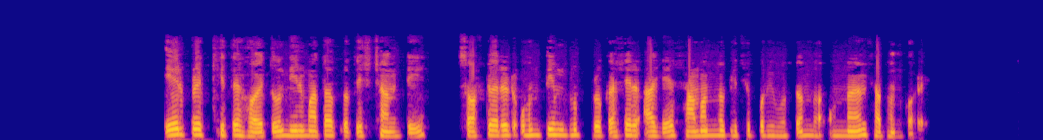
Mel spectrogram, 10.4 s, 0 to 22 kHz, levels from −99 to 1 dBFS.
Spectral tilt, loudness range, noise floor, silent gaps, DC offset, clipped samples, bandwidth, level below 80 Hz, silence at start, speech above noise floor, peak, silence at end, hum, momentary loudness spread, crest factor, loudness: -9 dB/octave; 3 LU; under -90 dBFS; 4.31-4.59 s, 5.85-5.92 s, 7.92-7.96 s; under 0.1%; under 0.1%; 7.2 kHz; -56 dBFS; 1.65 s; over 74 dB; 0 dBFS; 1.2 s; none; 9 LU; 18 dB; -17 LUFS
